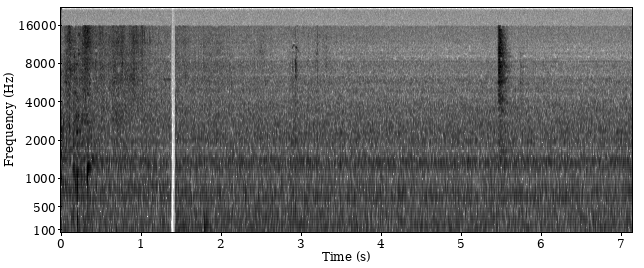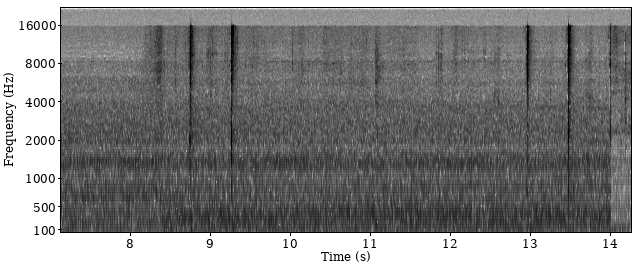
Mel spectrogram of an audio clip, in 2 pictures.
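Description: Low, steady room noise with a few faint, sharp clicks scattered through it.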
